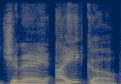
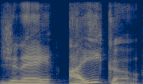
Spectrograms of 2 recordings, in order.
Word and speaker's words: Jhené Aiko: like my name is janae ie ko and I said okay I'm gonna introduce you how do you say it exactly janae ie ko so I was like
